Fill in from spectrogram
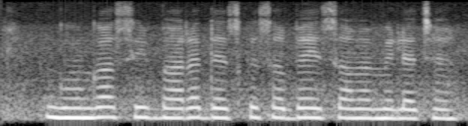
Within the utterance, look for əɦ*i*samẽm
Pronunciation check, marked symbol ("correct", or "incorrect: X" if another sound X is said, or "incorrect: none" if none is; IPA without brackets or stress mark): incorrect: ɪ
